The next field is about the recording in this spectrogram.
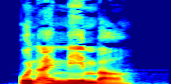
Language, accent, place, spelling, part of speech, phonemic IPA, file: German, Germany, Berlin, uneinnehmbar, adjective, /ʊnʔaɪ̯nˈneːmbaːɐ̯/, De-uneinnehmbar.ogg
- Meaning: impregnable, unassailable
